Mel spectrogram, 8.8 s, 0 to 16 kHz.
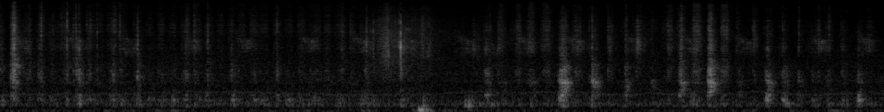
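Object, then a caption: Black-coated scratch-art paper sheet on a table. A pointed wooden stylus held in the fingers scratches across a flat, A4-sized black-coated scratch-art sheet over rainbow foil lying on a table. Quiet, dry scraping strokes come in short irregular bursts, with brief bright rasps rising above a soft, steady scratchy bed.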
